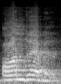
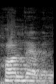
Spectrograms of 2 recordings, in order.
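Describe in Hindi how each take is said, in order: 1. शब्द स्वर से शुरू होता है, h नहीं है। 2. शब्द की शुरुआत में h की साफ़ आवाज़ आती है। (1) "एच साइलेंट है, ... हम ऑनरेबल पढ़ेंगे" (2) "हॉनरेबल नहीं पढ़ेंगे"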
